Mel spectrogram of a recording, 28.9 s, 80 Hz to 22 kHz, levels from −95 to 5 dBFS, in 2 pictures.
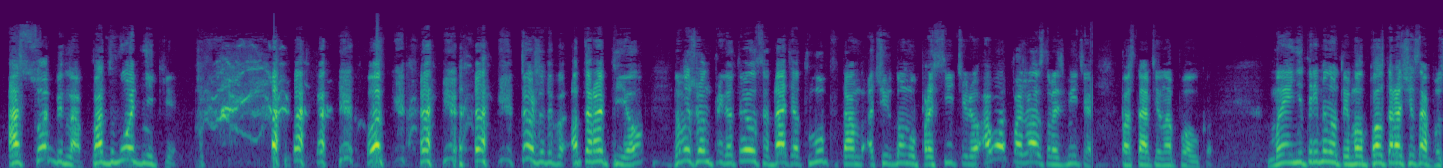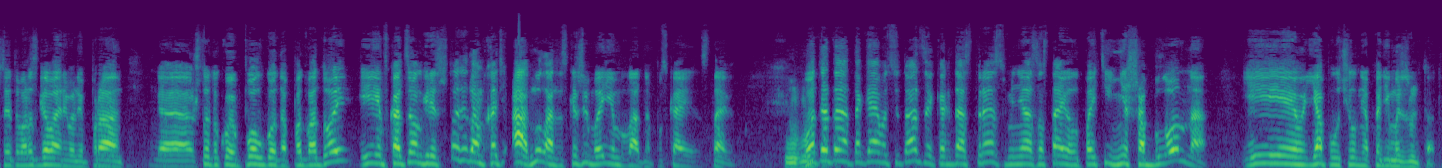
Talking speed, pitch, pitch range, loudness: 150 wpm, 190 Hz, 170-235 Hz, -23 LUFS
